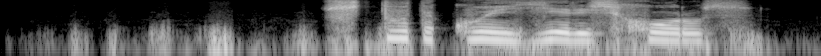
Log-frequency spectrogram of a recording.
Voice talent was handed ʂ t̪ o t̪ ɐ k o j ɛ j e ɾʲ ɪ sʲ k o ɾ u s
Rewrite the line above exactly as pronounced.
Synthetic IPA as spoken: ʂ t̪ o t̪ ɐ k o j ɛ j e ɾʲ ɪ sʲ x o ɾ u s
